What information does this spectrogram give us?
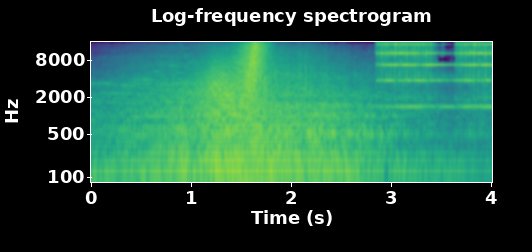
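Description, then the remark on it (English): A broad whooshing swell rises and fades, then a bright telephone ring begins near the end, a steady metallic trill that briefly pauses before continuing. The phone rings in a house in the middle of the night. No one speaks. “The phone rang out and broke the silence at Howard Hughes' house.”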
